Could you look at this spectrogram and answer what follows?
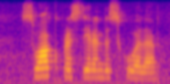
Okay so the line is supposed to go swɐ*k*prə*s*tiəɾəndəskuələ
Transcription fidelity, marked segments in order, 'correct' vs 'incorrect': correct, correct

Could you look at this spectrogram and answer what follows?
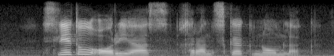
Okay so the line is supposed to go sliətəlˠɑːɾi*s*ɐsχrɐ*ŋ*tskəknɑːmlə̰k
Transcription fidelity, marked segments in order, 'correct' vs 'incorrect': incorrect: none, incorrect: n

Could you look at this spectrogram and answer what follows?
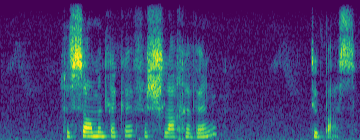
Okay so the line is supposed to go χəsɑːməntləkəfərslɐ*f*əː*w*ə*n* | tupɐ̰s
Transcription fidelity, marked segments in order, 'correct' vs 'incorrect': incorrect: χ, incorrect: v, incorrect: ŋ

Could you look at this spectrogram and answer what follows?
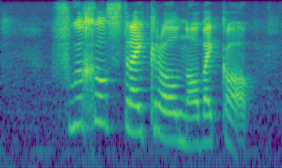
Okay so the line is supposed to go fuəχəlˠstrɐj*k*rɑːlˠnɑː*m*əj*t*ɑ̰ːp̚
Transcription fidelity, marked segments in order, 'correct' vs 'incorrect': correct, incorrect: b, incorrect: k

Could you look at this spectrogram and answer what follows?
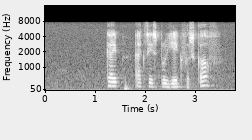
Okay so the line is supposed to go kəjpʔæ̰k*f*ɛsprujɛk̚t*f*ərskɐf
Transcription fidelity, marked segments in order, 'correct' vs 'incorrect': incorrect: s, correct

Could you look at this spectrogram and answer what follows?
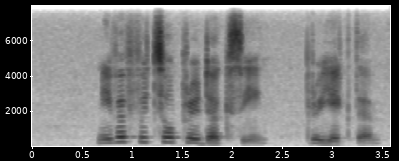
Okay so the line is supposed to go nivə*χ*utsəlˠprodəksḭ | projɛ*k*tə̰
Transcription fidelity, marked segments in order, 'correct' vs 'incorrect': incorrect: f, correct

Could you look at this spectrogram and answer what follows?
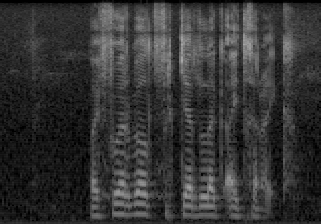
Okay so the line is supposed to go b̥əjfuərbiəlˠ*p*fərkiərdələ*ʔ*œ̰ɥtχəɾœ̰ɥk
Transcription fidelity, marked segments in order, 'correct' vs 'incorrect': incorrect: t, incorrect: k

